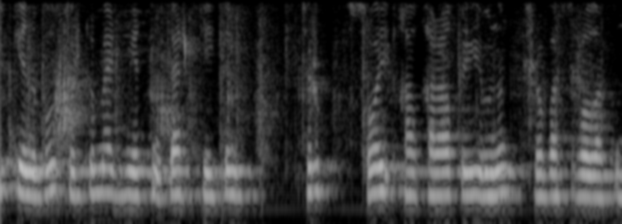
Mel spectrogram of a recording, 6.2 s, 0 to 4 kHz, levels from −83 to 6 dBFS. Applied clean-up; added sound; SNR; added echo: none; Scissors; 20 dB; none.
